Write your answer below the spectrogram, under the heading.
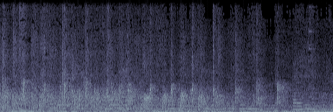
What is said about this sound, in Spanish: Un aplauso, por favor, para la agrupación.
